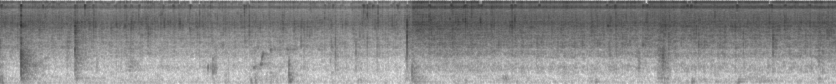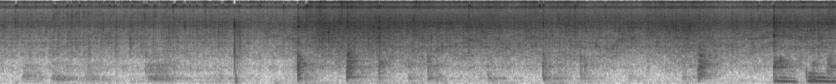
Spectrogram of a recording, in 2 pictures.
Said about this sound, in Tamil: தக்காளி ரெண்டு நறுக்கி வச்சுருக்கேன் அதையும் இது போல் போட்டு வதக்கிக்கலாம்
